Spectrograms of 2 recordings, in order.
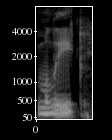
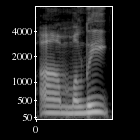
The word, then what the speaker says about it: Malik: So we're not pronouncing it Malik. Man, thank God we're not. Yeah, it's Malik.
